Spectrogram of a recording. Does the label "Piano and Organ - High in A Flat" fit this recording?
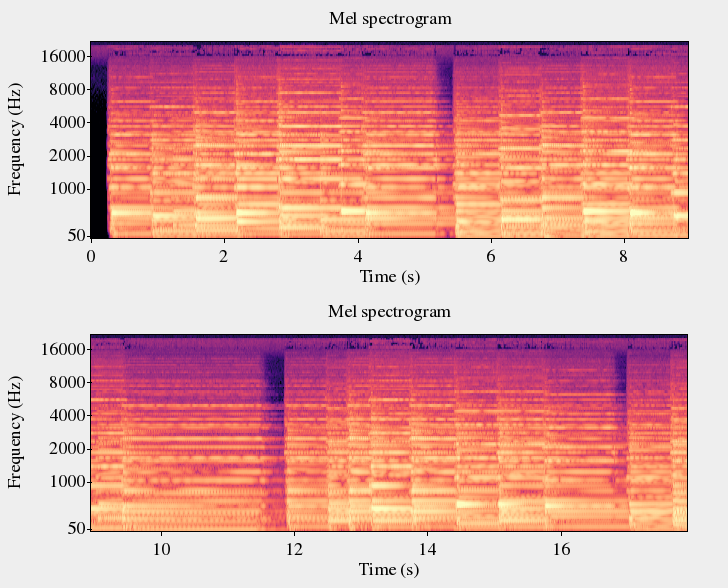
Yes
